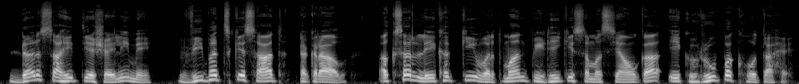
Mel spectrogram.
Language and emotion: Hindi, neutral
